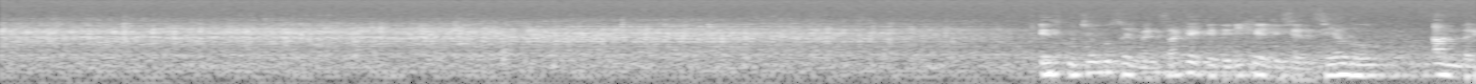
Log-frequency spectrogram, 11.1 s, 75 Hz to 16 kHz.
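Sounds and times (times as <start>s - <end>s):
faint audience applause: 0.0s - 7.5s.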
